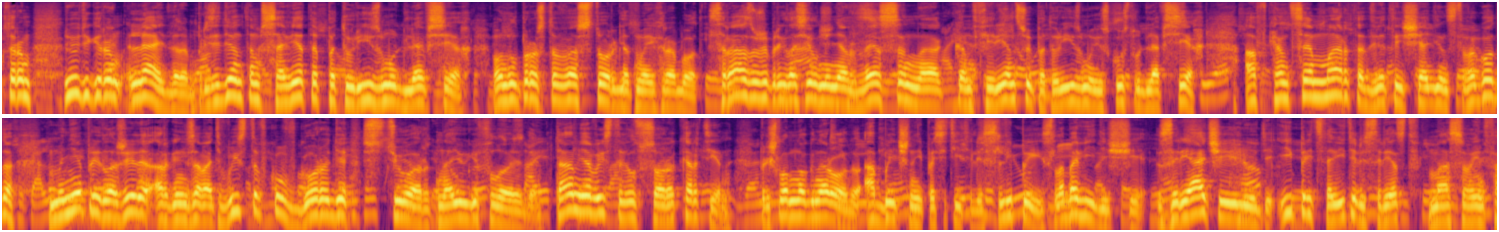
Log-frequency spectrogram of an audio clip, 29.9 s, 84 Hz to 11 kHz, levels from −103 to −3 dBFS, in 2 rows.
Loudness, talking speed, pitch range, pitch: -13 LUFS, 130 wpm, 125-165 Hz, 145 Hz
